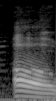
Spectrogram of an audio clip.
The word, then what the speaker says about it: eau: don't worry about it french for water is just pronounced oh it's eau yes how do you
